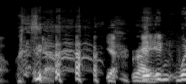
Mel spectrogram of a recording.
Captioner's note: laughs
